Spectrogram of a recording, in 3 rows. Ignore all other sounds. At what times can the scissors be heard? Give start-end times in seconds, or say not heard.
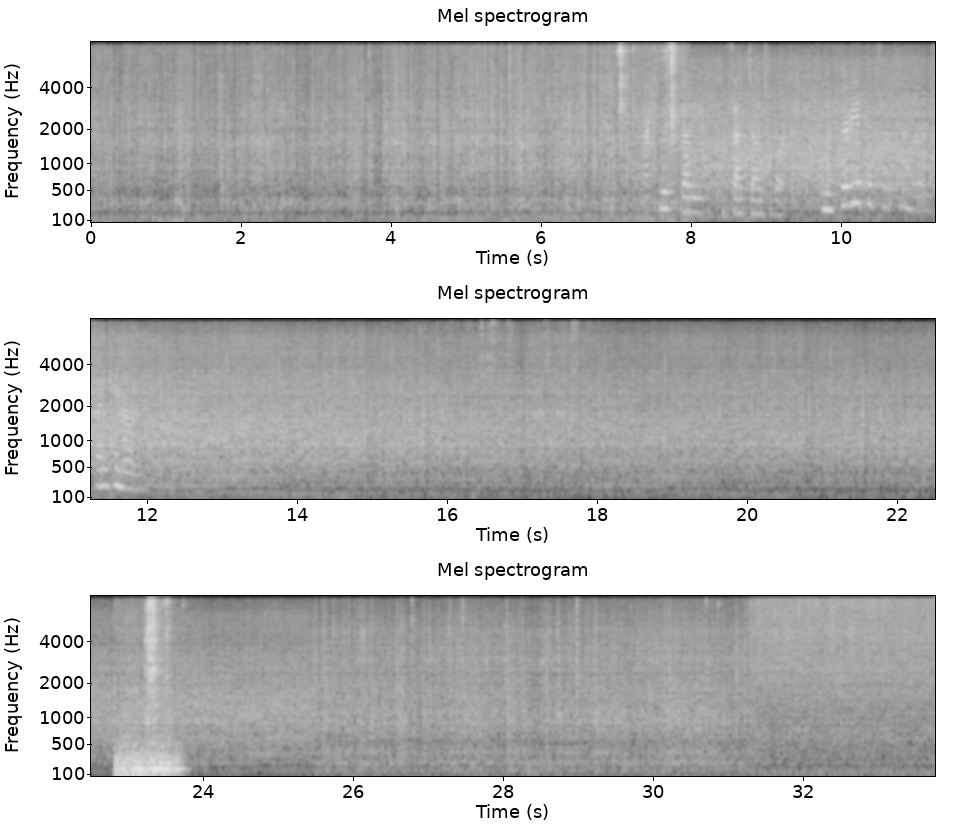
7.0-7.8, 15.6-18.1, 22.8-23.8.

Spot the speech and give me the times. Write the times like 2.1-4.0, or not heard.
7.3-12.0.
